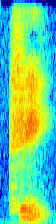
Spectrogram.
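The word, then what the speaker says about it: quay: now we can begin our first word is key well it's not ki it's actually q u a y k pronounce k next word is indict actually that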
